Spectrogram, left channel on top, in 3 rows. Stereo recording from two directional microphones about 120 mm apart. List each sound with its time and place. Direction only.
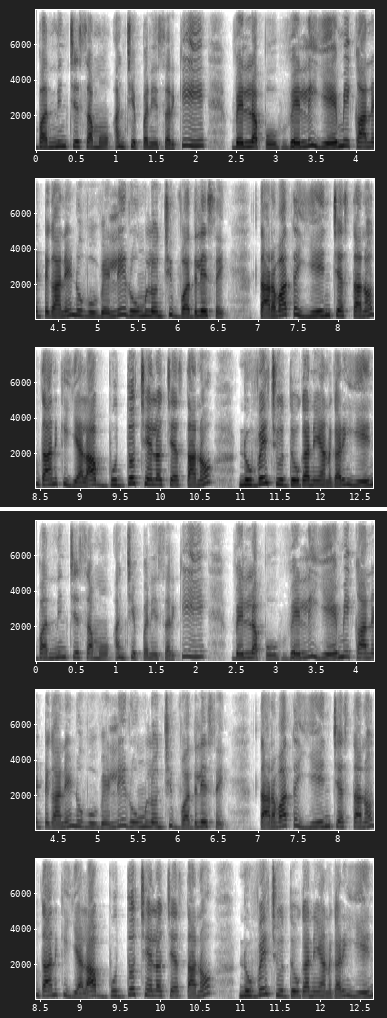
0.3 s a woman's voice: 30° left (ahead or behind)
